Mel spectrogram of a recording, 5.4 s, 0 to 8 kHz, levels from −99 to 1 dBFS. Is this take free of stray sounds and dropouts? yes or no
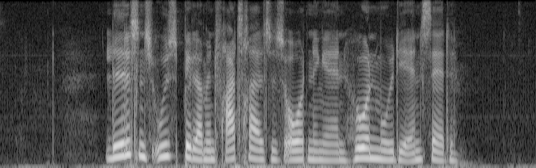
yes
